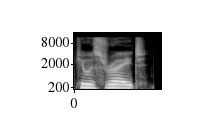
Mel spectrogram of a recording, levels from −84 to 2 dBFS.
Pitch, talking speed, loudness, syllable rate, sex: 195 Hz, 205 wpm, -14 LUFS, 4.4 syllables/s, female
